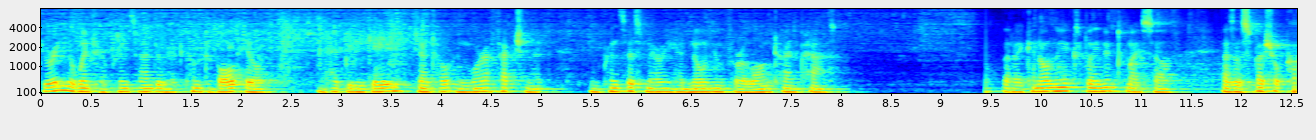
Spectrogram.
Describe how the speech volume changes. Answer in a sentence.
The loudness of the speech stays about the same.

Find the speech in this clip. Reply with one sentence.
You can hear the speech from 0.0 to 8.0 s and from 9.4 to 12.5 s.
